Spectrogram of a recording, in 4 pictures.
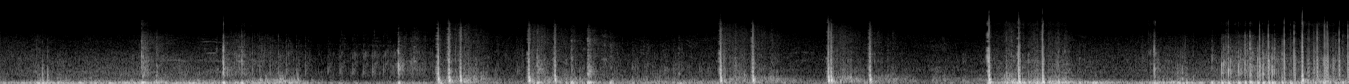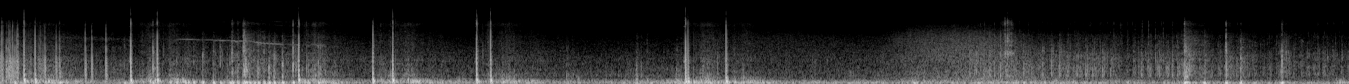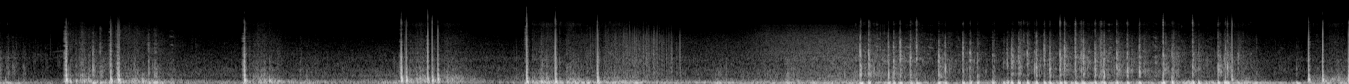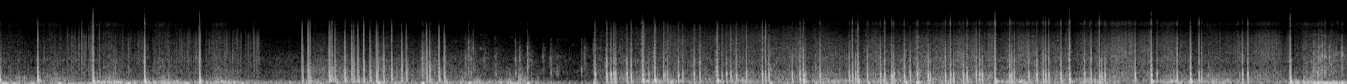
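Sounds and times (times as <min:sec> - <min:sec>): firework bangs: 0:00.0 - 0:53.9
firework crackling: 0:00.0 - 0:53.9
falling firework whistle: 0:13.4 - 0:16.8.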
